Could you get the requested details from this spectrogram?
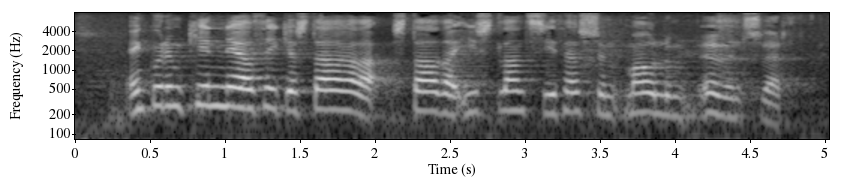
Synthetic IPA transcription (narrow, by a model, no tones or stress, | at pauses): ejŋ̥kvɛɾʏmcʰɪnːɪawθɪːcast̪ast̪aːðaʔist̪lant̪siθɛsːʏmːaːwlʏmœːvʏnt̪svɛɾθ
